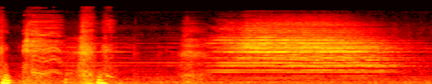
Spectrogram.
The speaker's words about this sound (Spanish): ¿Ese es el tren de quién? No sé.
